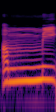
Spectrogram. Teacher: मीम दोनों होठों की खुश्क के हिस्से से · जब भी अम्मी कहेंगी आपके ऊपर नीचे के दोनों होंठ मिलेंगे और होंठों का बाहर वाला हिस्सा जो सूखा हिस्सा है वो मिलेगा।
